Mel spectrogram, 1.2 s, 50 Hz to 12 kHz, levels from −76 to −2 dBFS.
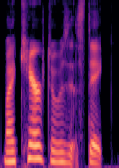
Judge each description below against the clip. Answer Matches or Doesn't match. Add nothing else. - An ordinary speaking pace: Doesn't match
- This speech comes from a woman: Matches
